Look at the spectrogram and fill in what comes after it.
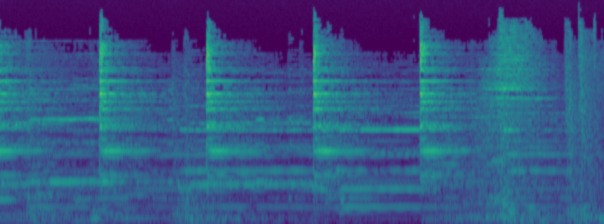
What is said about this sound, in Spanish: Del repique de las campanas que anuncian un nuevo día, al majestuoso sonido de la campana de su catedral.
